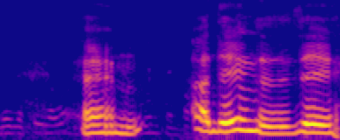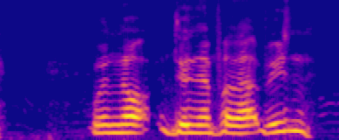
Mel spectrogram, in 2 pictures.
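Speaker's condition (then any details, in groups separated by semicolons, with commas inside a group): MND; about 4.5 years since diagnosis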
